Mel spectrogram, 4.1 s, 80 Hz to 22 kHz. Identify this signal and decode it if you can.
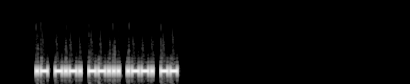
Morse code, heard as a keyed tone, about 51 wpm, 700 Hz. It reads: AC7PM
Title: USA Call Signs - 5 Characters - Repeated 2x - 50wpm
